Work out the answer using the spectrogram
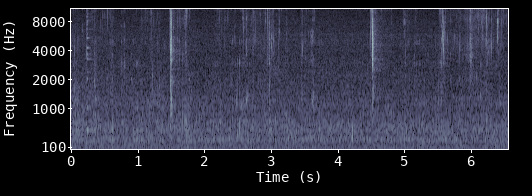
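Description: A person chewing food quietly, with scattered small mouth ticks and two sharper clicks about one and a half and four and a half seconds in.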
